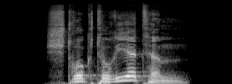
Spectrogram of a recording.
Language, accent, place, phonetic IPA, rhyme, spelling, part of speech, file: German, Germany, Berlin, [ˌʃtʁʊktuˈʁiːɐ̯təm], -iːɐ̯təm, strukturiertem, adjective, De-strukturiertem.ogg
- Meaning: strong dative masculine/neuter singular of strukturiert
